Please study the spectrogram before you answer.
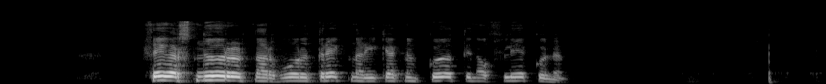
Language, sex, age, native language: Icelandic, other, 40-49, Icelandic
